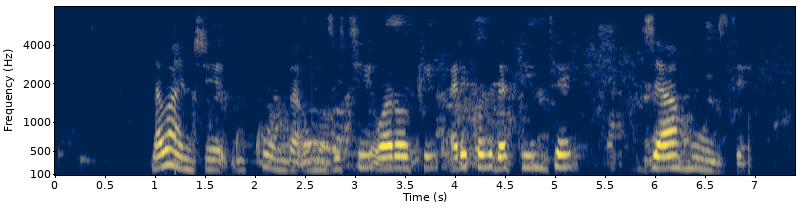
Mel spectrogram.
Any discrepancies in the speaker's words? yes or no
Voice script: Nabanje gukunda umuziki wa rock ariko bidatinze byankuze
no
